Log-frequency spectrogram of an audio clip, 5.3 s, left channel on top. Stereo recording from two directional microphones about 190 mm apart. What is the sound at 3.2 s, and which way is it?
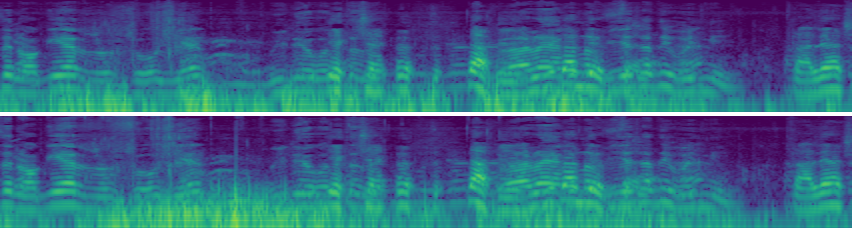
Speech, 20° right (ahead or behind).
